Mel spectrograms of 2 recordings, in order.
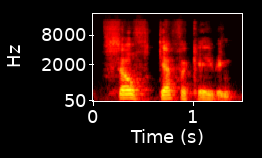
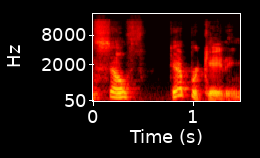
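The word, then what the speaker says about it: self-deprecating: Hey, don't be so self-defecating. Don't be so selfdefeating. And I said, I think you mean selfdeprecating, right? Oh, is that how it's said? Yes, that's how it's said. Selfdeprecating, not selfating.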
